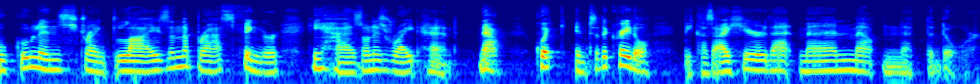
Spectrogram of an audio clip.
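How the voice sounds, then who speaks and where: A woman puts on a character voice, raspy and very deep and low in pitch. She talks at a fairly slow pace. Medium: read story. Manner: gentle, coaxing.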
